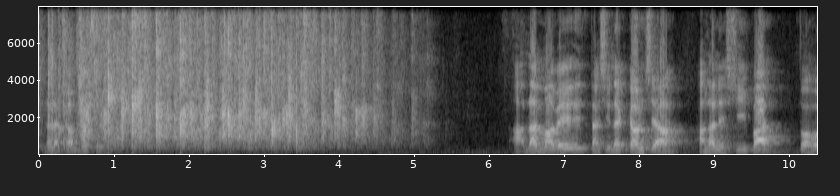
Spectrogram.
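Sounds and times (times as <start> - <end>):
audience applause: 0.0 - 5.3
speech: 0.1 - 1.2, 6.3 - 10.3.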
